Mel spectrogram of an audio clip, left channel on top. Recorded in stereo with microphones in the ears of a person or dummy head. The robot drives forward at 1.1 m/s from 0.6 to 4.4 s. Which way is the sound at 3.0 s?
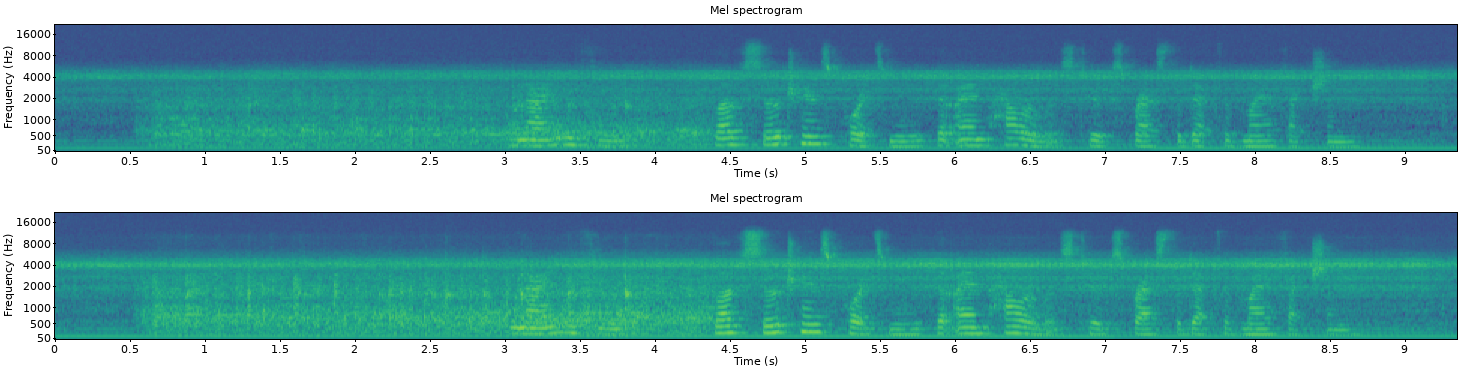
45° right (ahead or behind).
